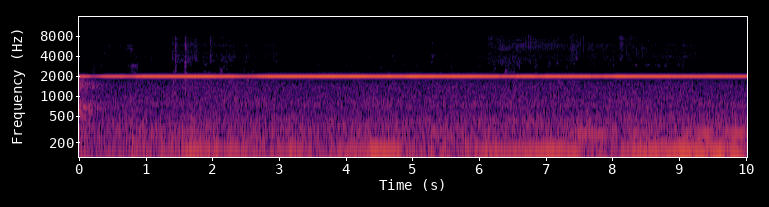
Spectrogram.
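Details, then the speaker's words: Prevost bus (Marathon conversion) brake warning buzzer: steady high-pitched tone over quiet air noise while brakes held during air pressure hold test. "okay that warning sound the alarm is very annoying it's coming from this"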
